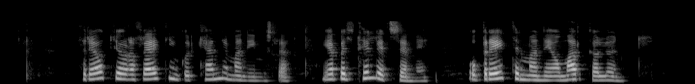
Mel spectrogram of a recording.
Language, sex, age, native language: Icelandic, female, 50-59, Icelandic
